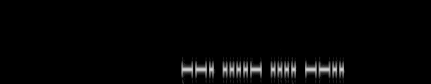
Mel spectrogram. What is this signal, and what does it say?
Morse code, heard as a keyed tone, about 34 wpm, 700 Hz. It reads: G4HZ
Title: DXCC-100 Call Signs - 4 Characters - Repeated 3x - 35wpm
